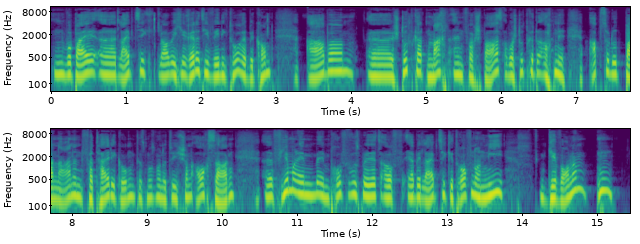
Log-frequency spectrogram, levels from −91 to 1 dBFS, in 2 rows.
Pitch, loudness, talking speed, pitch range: 175 Hz, -16 LUFS, 150 wpm, 155-195 Hz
